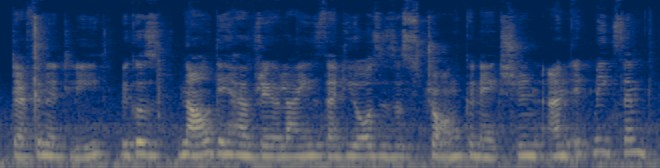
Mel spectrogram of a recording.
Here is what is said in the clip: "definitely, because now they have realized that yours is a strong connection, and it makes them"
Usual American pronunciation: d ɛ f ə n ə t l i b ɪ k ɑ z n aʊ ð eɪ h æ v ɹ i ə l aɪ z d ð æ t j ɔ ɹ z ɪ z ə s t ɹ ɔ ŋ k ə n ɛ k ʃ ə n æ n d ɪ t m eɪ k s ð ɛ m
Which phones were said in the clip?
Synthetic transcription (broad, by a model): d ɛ f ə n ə t l i b ɪ k ɑ z n aʊ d eɪ h æ v ɹ i ə l aɪ z d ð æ t j ɔ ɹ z ɪ z ə s t ɹ ɔ ŋ k ə n ɛ k ʃ ə n æ n d ɪ t m eɪ k s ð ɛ m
